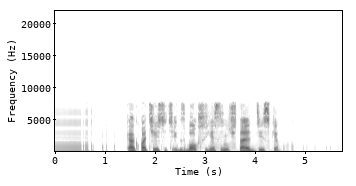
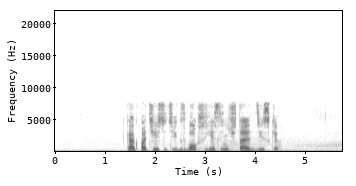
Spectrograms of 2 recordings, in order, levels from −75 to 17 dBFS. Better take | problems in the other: second | noise reduction (neural mask model RNNoise)

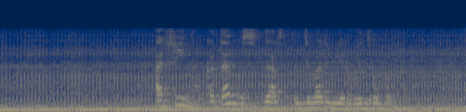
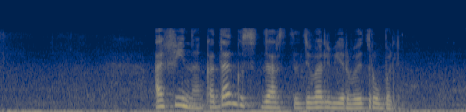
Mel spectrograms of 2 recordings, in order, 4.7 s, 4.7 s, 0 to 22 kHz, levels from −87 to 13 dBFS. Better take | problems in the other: second | background sound (Engine starting); 2 dB above the speech // room echo; dies away in 0.6 s

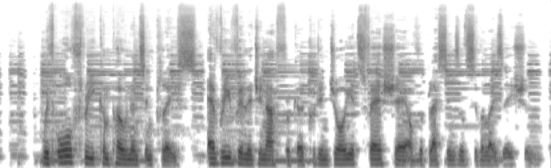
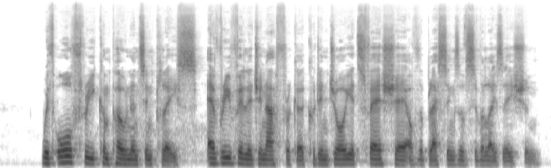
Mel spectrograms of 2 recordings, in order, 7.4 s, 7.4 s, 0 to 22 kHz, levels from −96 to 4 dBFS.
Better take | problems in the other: second | noise reduction (classical method Wiener filter)

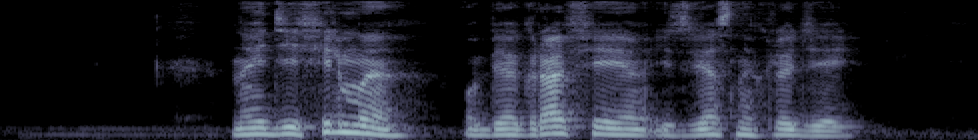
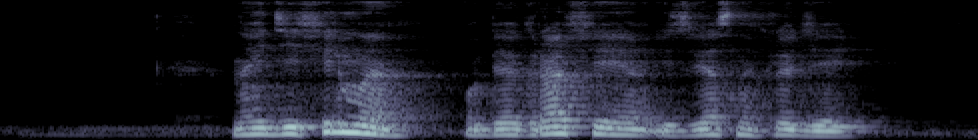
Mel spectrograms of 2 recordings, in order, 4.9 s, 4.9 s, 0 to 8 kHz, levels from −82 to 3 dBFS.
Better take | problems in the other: first | room echo; dies away in 0.6 s

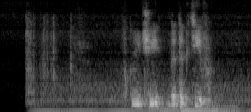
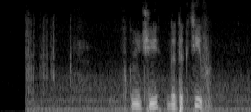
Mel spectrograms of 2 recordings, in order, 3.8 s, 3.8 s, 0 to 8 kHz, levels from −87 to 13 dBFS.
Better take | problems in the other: second | room echo; dies away in 0.2 s

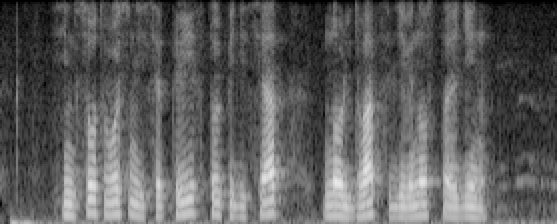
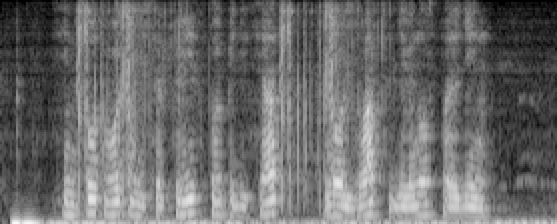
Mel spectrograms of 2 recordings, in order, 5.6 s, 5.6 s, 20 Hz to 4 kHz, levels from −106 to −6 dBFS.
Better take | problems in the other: first | background sound (Crushing); 18 dB below the speech // room echo; dies away in 0.2 s

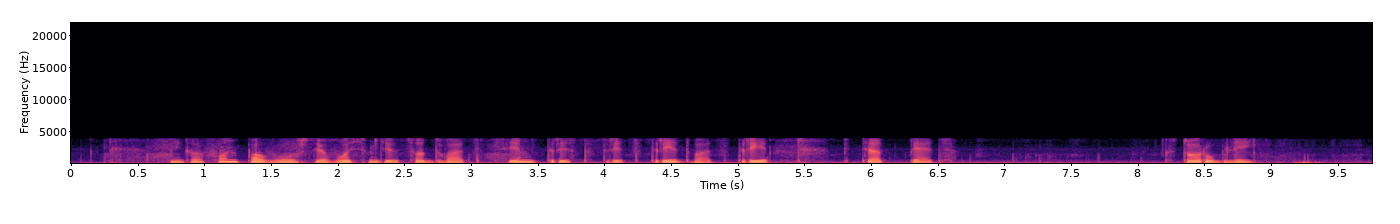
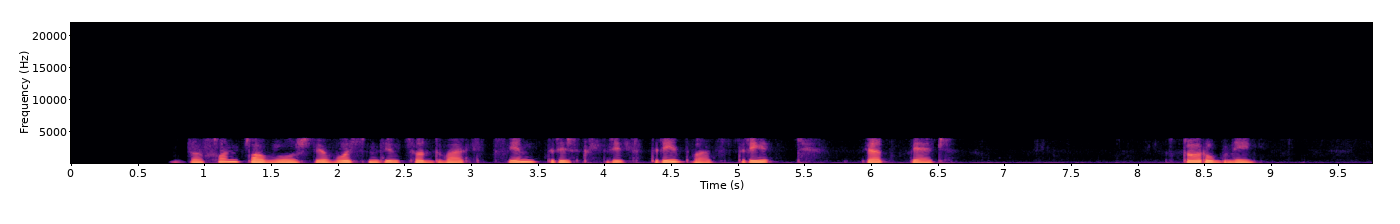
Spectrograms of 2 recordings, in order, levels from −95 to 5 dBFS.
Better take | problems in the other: first | noise reduction (neural mask model DeepFilterNet 3)

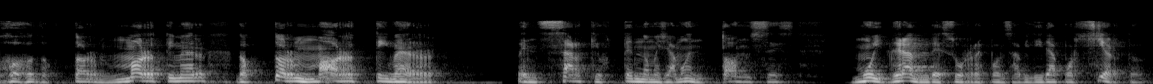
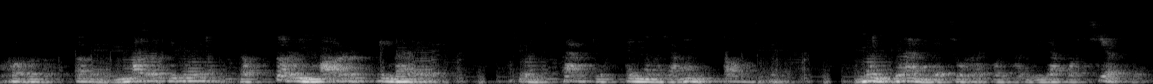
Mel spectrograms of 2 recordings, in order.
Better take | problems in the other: first | noise reduction (neural separator model SepFormer DNS4)

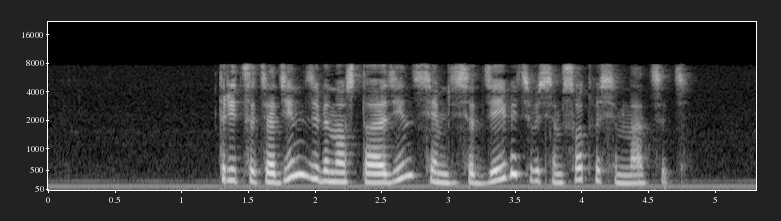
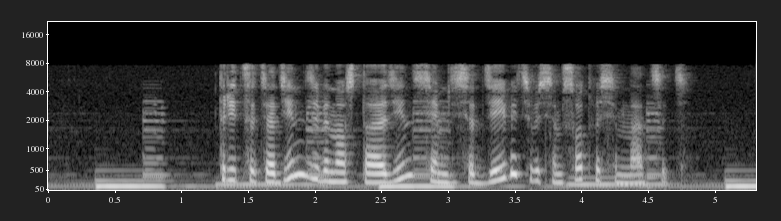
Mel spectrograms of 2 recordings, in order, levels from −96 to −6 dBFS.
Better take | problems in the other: first | background sound (Electric guitar); 4 dB below the speech

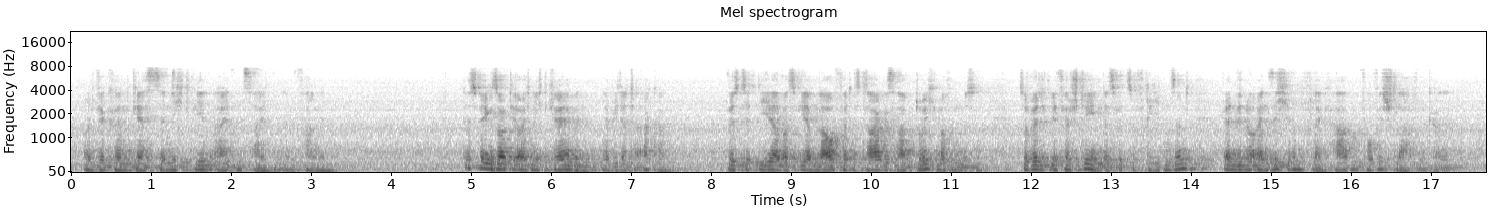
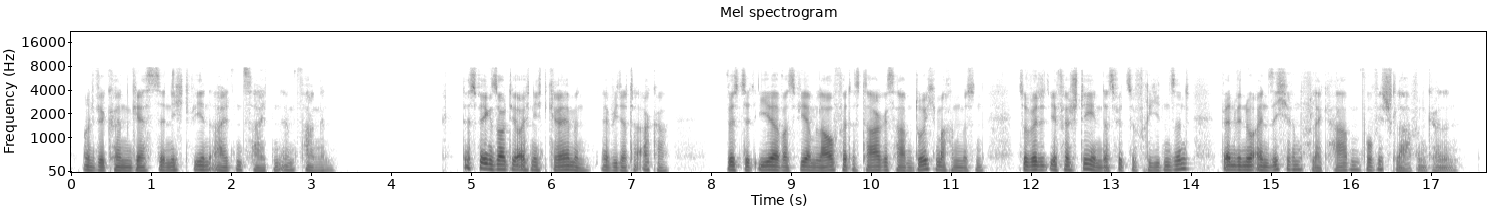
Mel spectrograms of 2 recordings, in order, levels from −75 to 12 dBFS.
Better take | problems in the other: second | background sound (Mechanisms); 15 dB below the speech // room echo; dies away in 1.2 s

